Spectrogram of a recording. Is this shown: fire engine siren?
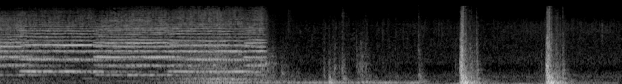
yes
